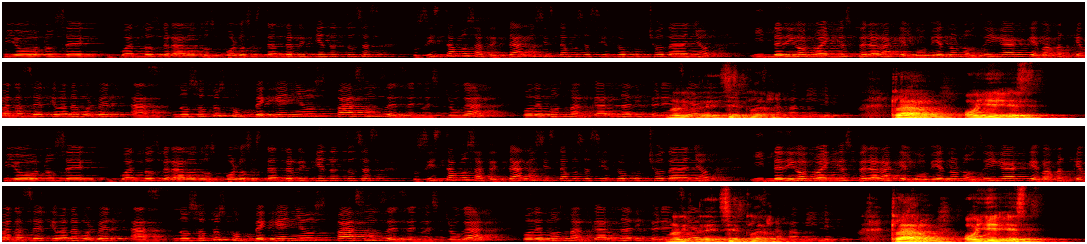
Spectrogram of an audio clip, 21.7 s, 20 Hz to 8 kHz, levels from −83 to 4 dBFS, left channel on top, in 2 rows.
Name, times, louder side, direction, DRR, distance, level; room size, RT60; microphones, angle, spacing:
voice 1, 0.0-3.7 4.1-7.1 7.5-15.6 16.0-19.2, right 1 dB, 10° right, 3 dB, 5.9 m, -41 dB
voice 2, 17.5-18.6 19.4-21.1, right 1 dB, 75° right, 4 dB, 7.4 m, -22 dB
27.0 x 23.0 x 4.2 m, 0.71 s
head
